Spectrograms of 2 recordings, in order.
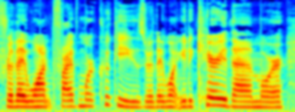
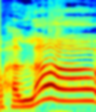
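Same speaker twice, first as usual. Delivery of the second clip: loud, high, drawn-out hello; playful holler to grab kids' attention; kinda loud; 12 semitones higher, 8 dB louder than usual. Shown as a demonstration. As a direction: sing out a long loud greeting. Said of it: "I'll say something kinda loud".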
